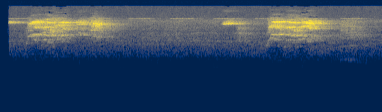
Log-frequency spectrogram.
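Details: A Buff-throated Saltator visiting a backyard for fruit sings short bursts of bright, slurred phrases with brief pauses between them.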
